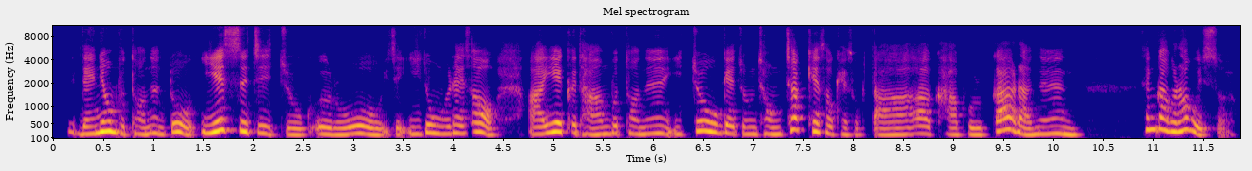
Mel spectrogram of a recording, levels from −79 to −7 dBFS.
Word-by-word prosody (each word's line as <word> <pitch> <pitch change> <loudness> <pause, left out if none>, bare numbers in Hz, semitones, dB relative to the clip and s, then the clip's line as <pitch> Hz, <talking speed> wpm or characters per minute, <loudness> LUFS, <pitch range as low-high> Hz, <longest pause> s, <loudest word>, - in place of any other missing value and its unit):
이제 255 - -10
내년부터는 210 -3 +4
또 250 -6 +2
ESG 260 - +3
쪽으로 190 +1 -1
이제 185 - -8
이동을 210 +1 -3
해서 225 -3 -1 0.3
아예 230 +7 +4
그다음부터는 215 0 -5
'이쪽에 235 +2 +1
좀 200 -2 -6
정착해서 220 - -1
계속 185 -1 -10
나아가 190 +1 -5
볼까?'라는 200 - -1 0.6
생각을 330 -4 +3
하고 305 -10 +2
있어요. 180 0 -8
210 Hz, 275 characters per minute, -24 LUFS, 195-255 Hz, 0.6 s, 내년부터는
